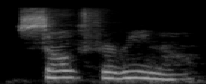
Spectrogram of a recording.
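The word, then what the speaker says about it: solferino: for Reno is from an Italian geographical name solverino Arena that sounds about right are there any alternate pronunciations no just solve for Reno so Farina can you keep your hands up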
